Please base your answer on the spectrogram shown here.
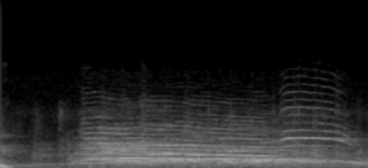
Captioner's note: audience cheers and applause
